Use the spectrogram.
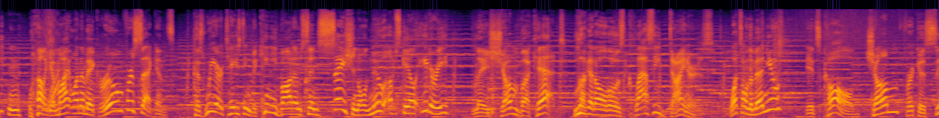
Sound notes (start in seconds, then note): none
